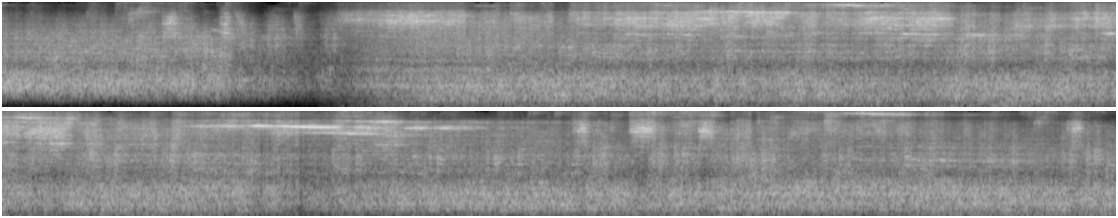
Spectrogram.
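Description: Container freight wagons rolling past close by: a steady rumble of wheels on rail, with thin high wheel squeal coming and going. The sound dips briefly about four seconds in, then comes back deeper and fuller.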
